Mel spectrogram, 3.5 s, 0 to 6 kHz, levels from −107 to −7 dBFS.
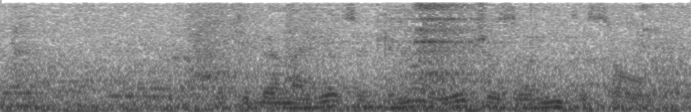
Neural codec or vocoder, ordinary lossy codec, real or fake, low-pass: none; MP3, 48 kbps; real; 5.4 kHz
